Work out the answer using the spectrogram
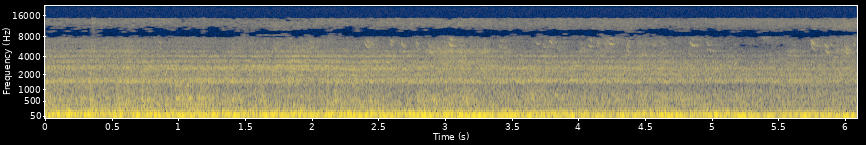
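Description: Passenger train's coaches rolling away on the rails: a steady low rumble of wheels on track as the tail of the train recedes.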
